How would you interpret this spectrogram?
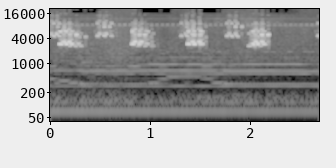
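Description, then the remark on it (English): A crickets chirping sound effect plays alone, with short bright bursts of high trilling repeating in a steady pulse, about six chirps over a low constant hum. “It's the worst crickets ever, but I'm just letting it play out.”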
